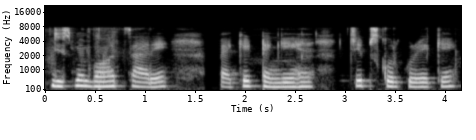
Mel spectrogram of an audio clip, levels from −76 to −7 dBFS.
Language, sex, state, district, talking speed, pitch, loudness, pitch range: Hindi, female, Uttar Pradesh, Lalitpur, 130 wpm, 225 Hz, -16 LUFS, 205-240 Hz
